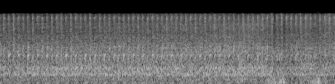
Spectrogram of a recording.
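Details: Mazda WLT diesel in a Ford Ranger after a VE injection pump swap, with timing eyeballed and the pump filled with 2-stroke oil after sitting. Steady, even diesel clatter with no stumbling or hunting; normal idle.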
